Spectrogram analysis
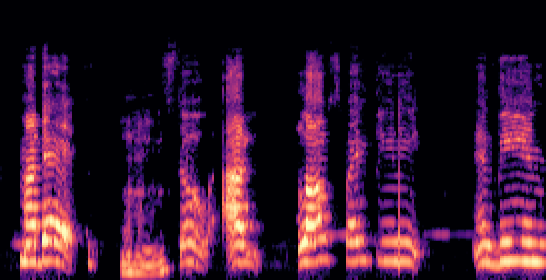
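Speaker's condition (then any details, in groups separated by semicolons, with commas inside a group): Cerebral palsy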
